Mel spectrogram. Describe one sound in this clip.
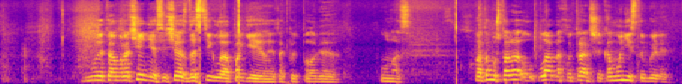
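A middle-aged man speaks calmly and steadily nearby.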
